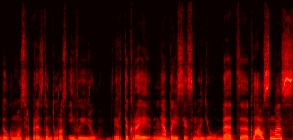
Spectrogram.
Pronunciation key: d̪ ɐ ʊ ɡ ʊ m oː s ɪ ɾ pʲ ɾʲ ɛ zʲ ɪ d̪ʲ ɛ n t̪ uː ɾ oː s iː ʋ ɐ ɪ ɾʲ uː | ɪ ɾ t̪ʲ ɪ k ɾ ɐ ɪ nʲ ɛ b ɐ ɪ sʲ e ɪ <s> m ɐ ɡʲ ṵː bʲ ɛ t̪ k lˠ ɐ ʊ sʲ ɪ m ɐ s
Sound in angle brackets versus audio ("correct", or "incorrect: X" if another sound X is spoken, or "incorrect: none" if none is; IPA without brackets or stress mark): correct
